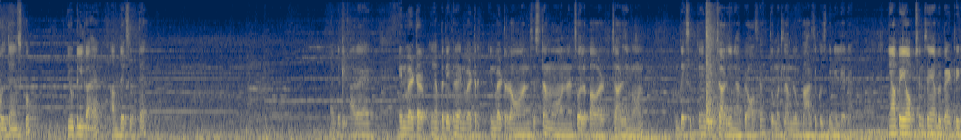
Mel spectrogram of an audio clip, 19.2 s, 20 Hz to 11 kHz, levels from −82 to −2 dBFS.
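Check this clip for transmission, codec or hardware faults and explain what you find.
Nothing wrong turns up anywhere in this audio.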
